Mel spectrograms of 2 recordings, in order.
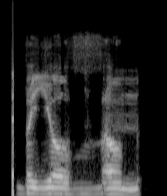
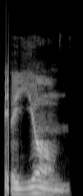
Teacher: We would say bayom. The v sound of the vav just totally goes away because the vowel o is on top.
